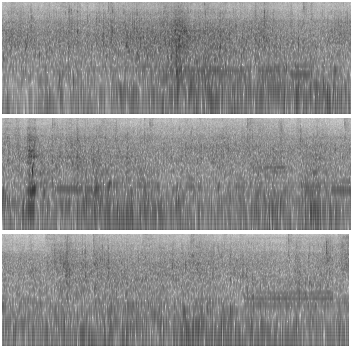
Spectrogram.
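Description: Sea water sloshing and lapping among concrete tetrapod blocks, a steady wash of noise, with quiet background music of short held notes over it. There is one sharp click about four seconds in.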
